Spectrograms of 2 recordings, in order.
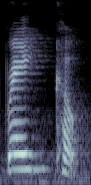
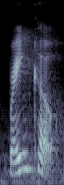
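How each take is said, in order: First: RAINCOAT with a gap between "rain" and "coat"; two separate parts. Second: Said in the usual way. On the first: Shown as a demonstration. Teacher building compound words for pupils, halves kept apart.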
